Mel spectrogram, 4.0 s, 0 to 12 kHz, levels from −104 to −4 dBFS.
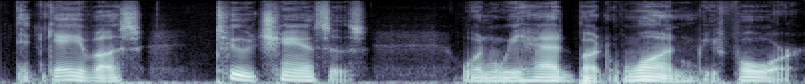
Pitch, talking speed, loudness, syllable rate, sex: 95 Hz, 165 wpm, -19 LUFS, 4.9 syllables/s, male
